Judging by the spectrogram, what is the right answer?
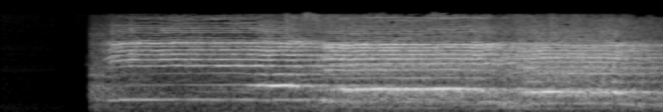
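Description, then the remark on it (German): Thousands of fans cheer in front of the town hall in Frankfurt city centre to welcome the German women's national football team (DFB) home after their European Championship win in Sweden. It is a loud, continuous roar that starts abruptly and holds steady, with shrill sustained voices and whistles riding on top. “Vor dem Rathaus in der Frankfurter Innenstadt wurde die DFB-Auswahl von tausenden jubelnden Fans empfangen.”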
